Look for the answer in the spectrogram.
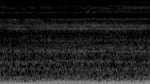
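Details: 1973 AMC Gremlin parked 30 years in a barn, first start on a makeshift fuel system: steady, even low idle with a smooth beat and no knocks or misses; it straight up idles normally.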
